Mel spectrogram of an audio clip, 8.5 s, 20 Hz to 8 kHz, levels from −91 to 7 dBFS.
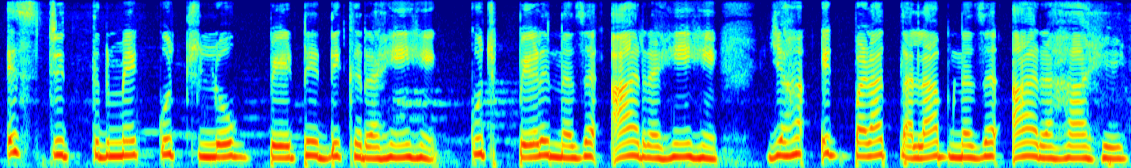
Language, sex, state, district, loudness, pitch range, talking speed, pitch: Hindi, female, Madhya Pradesh, Bhopal, -13 LUFS, 210-250 Hz, 160 wpm, 230 Hz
